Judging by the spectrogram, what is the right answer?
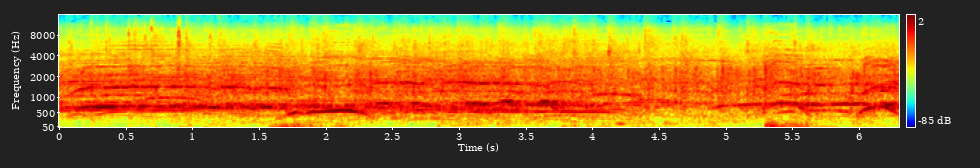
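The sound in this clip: A church audience applauds as a speaker is welcomed on stage, sustained clapping with voices mixed in that stays fairly even for several seconds.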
